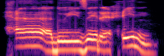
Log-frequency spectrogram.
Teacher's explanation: হা হরফ হলকের মধ্যখান থেকে উচ্চারণ হবে কারণ হার মাখরাজ হলকের মধ্যখান থেকে হবে হা দুই জের হিন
